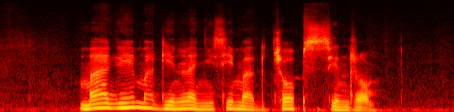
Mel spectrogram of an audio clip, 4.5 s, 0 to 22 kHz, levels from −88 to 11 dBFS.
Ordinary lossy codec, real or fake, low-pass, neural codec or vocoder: none; fake; 19.8 kHz; codec, 44.1 kHz, 7.8 kbps, DAC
